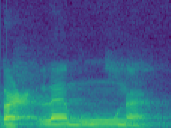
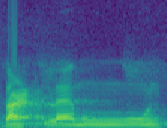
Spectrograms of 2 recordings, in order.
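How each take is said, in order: First: The word ends with an added vowel after n. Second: The word ends on a stopped n sound. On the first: The speaker calls it wrong. "bukan ta'lamuna" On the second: The speaker calls it right. "Jadi cara membacanya dibaca ta'lamun"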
